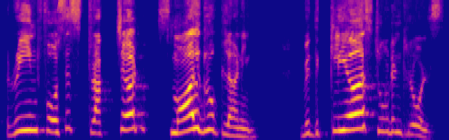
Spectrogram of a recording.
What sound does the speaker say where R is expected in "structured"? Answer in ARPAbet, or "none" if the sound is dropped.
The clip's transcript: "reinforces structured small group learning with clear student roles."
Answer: R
